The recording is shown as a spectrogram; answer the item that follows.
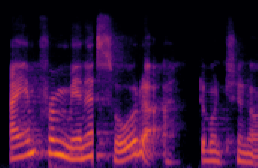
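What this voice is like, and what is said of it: Put-on Minnesota accent. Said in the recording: “You never noticed the accent? ... I'm just kidding. I put it on. I like to put it on.”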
